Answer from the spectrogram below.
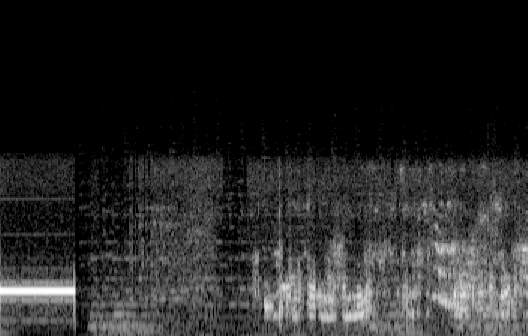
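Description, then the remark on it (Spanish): A loud, steady telephone dial tone hums for about a second, then cuts off abruptly, leaving faint line hiss before a voice starts talking over the phone line. “Perfecto, vamos a marcarle en este momento a ver qué sucede.”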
